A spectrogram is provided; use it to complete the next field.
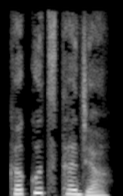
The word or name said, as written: ಕಕುತ್ಸ್ಥಜ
